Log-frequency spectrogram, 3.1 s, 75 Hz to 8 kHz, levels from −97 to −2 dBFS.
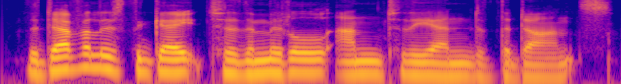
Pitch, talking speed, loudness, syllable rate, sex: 135 Hz, 290 wpm, -19 LUFS, 6.4 syllables/s, male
